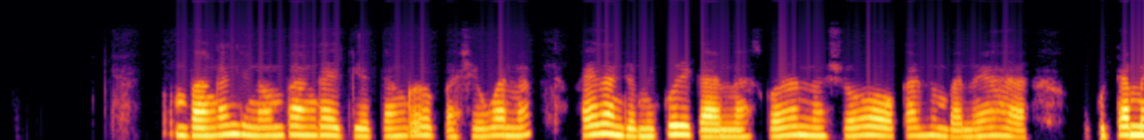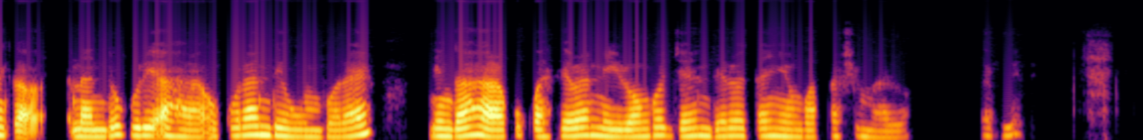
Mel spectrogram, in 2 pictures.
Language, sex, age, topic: Oshiwambo, male, 25-35, finance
